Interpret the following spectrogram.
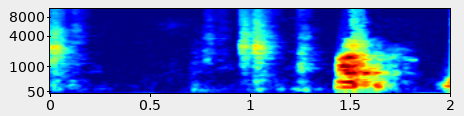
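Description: Mostly quiet, with a couple of faint soft sounds and one short spoken word, "right", about one and a half seconds in.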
